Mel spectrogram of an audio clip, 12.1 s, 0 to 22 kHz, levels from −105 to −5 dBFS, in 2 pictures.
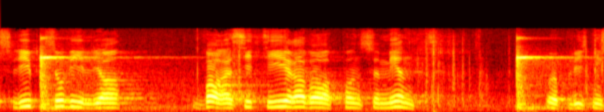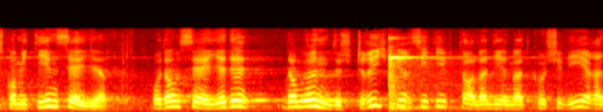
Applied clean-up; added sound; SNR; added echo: none; Piano; 9 dB; none.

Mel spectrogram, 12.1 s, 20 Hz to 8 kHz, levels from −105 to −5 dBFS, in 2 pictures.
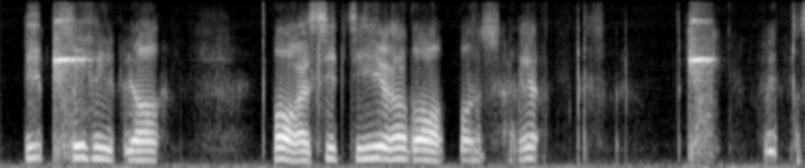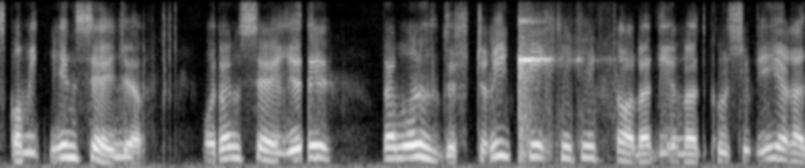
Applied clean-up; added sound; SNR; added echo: neural diffusion model UNIVERSE++.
